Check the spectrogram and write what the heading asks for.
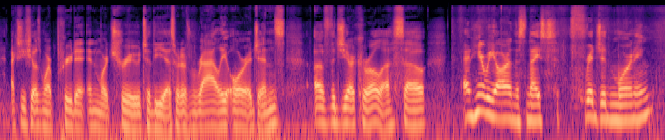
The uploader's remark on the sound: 2023 Toyota GR Corolla. Takes you along for a live drive review.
